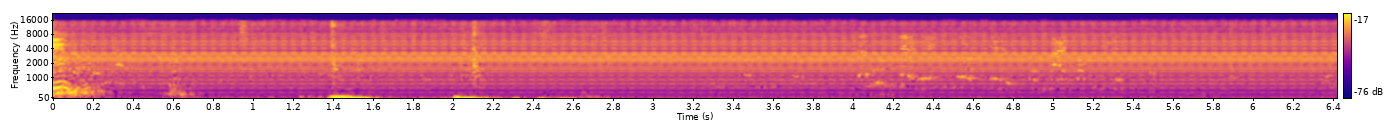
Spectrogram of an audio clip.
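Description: Steady mains hum and buzz in the recording, broken by two short low thumps about one and a half and two seconds in.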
